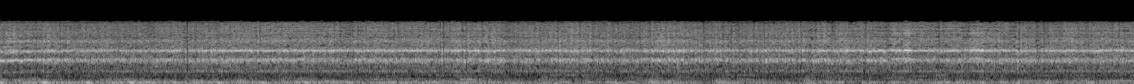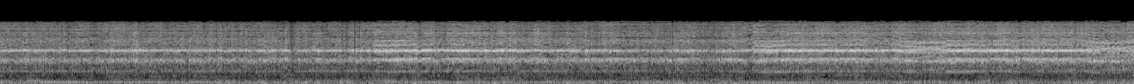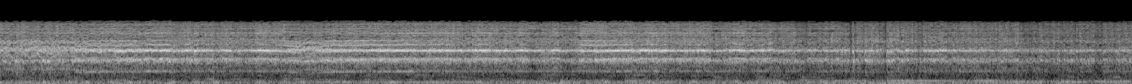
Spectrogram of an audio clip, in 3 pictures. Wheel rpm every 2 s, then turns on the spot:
150, 160, 160, 160, 160, 160, 160, 160, 160, 160, 160, 160, 160, 160, 160, 160, 160.
none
